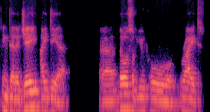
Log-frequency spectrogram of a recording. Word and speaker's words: IntelliJ IDEA: IntelliJ, that's the IDE that I'm going to use, is pronounced IntelliJ IDEA.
